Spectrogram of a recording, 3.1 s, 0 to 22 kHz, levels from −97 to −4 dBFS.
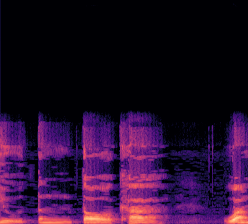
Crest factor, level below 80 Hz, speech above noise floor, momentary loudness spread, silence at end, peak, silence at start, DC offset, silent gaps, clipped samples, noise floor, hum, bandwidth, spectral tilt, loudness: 20 dB; -62 dBFS; 36 dB; 13 LU; 0 s; -6 dBFS; 0 s; under 0.1%; none; under 0.1%; -59 dBFS; none; 11 kHz; -5 dB/octave; -24 LUFS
